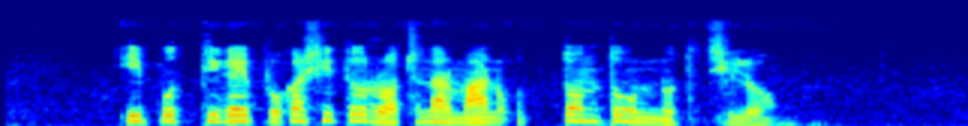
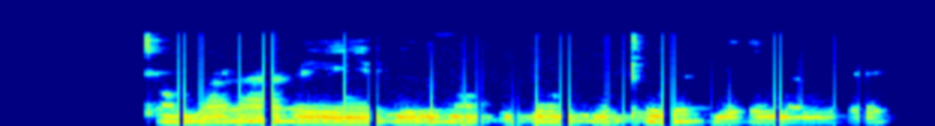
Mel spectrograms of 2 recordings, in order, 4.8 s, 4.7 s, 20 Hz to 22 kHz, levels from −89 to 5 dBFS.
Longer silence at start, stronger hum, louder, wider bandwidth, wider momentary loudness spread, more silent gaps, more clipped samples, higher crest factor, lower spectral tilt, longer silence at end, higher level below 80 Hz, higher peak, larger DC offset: about the same, 0.65 s vs 0.75 s; neither; first, -26 LUFS vs -29 LUFS; first, 11.5 kHz vs 7.8 kHz; about the same, 10 LU vs 8 LU; neither; neither; about the same, 20 dB vs 16 dB; about the same, -7 dB/octave vs -6 dB/octave; first, 1 s vs 0.25 s; about the same, -60 dBFS vs -58 dBFS; first, -8 dBFS vs -14 dBFS; neither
